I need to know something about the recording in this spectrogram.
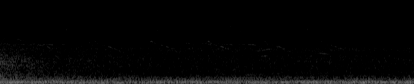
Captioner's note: birds chirping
